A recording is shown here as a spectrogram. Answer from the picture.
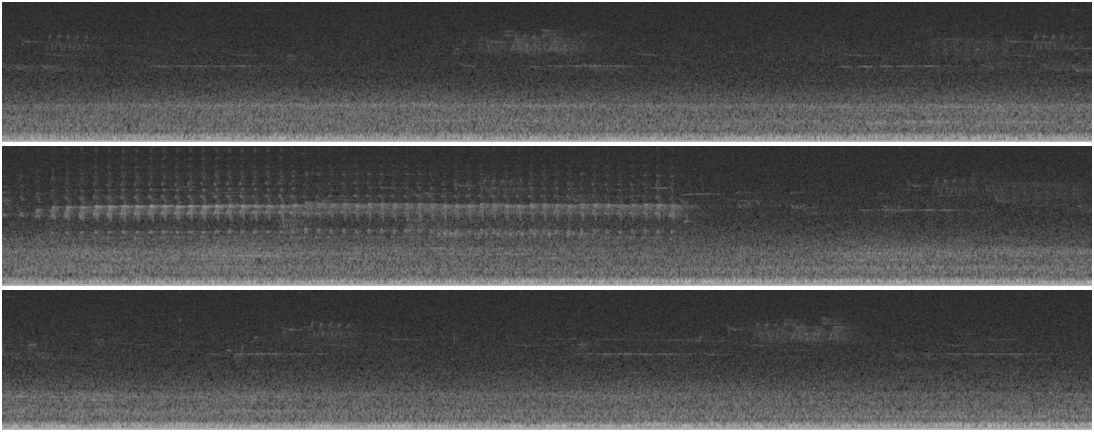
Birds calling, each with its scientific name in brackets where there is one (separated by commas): Northern Flicker (Colaptes auratus), Common Yellowthroat (Geothlypis trichas), Tufted Titmouse (Baeolophus bicolor)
